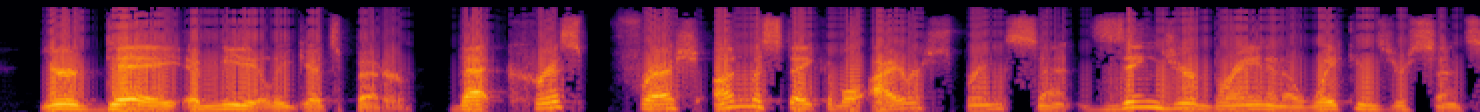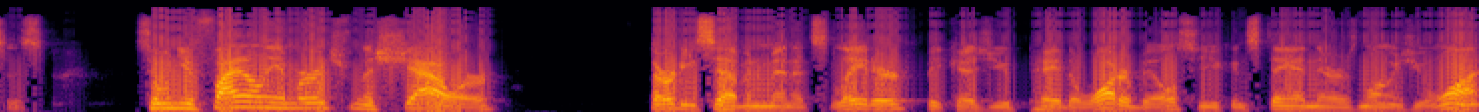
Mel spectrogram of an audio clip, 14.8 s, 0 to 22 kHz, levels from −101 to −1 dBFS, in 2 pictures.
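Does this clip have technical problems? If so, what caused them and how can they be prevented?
Yes, there's buffer tearing through the whole speech clip: a steady robotic buzz at 200 Hz that rides on the signal. The writer and reader of the ring buffer have slipped, so in each 5 ms period a small slice, under a tenth, replays audio from about 10 ms earlier, with hard joins on both sides. Keep the write pointer locked a safe margin ahead of the hardware read position, and resynchronise on underruns.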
